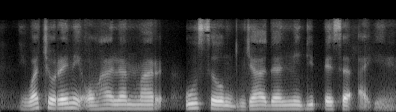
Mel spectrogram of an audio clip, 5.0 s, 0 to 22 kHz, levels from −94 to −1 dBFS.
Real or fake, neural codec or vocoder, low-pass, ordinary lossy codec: fake; codec, 24 kHz, 0.9 kbps, WavTokenizer, large speech release; 10.8 kHz; MP3, 64 kbps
